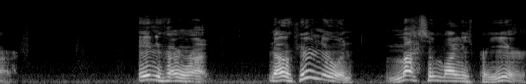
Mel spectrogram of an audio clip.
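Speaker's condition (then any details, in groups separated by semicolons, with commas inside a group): Mouth cancer surgery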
